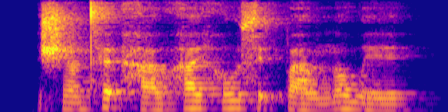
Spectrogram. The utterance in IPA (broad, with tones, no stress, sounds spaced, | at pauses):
ʃ ã˨ tʰ ɛ˦ ʔ h a˨ ʊ̯ h a˦˨ ɪ̯ h o˦˨ ʊ̯ sʰ ɪ˦ ʔ p a˨ ʊ̯ n ɔ˦˨ w e˨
